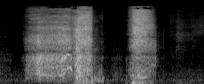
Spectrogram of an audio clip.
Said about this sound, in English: Let me blow my nose here. My apologies. I'm really trying not to be overly sinus oriented today.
